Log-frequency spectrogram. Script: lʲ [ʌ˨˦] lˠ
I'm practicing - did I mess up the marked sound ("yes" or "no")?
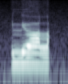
yes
